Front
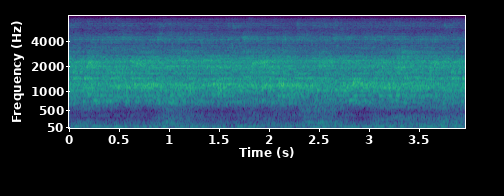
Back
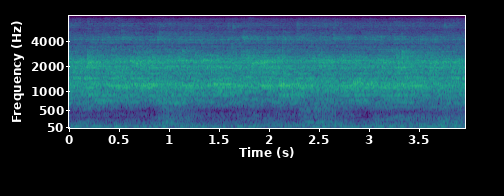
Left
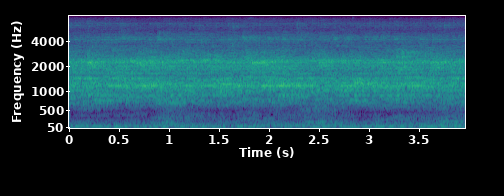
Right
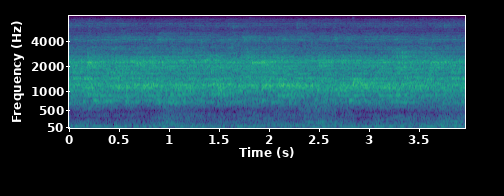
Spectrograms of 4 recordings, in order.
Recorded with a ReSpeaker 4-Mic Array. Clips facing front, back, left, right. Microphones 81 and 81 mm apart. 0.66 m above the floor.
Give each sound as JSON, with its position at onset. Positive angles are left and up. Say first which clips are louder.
{"t": 0.0, "sound": "running water", "louder": "front 1 dB, right 1 dB", "azimuth_deg": -50, "distance_m": 0.8}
